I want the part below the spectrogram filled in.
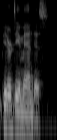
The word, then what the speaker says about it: Diamandis: Because same author, same intellectual, I guess, whatever, Peter Diamandis. Is that how you say his name? – Peter Diamandis.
